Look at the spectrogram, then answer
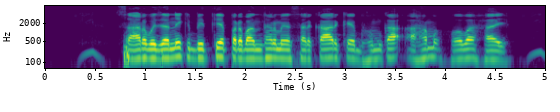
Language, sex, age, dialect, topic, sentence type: Magahi, male, 25-30, Central/Standard, banking, statement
